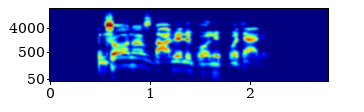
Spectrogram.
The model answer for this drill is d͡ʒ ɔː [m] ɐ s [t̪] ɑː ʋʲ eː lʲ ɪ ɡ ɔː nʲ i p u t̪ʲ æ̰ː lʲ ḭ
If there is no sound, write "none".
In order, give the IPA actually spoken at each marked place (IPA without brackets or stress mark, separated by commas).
n, d̪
